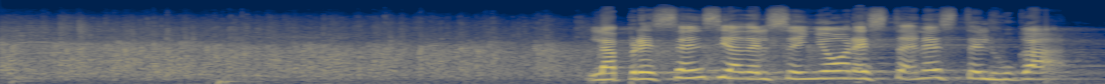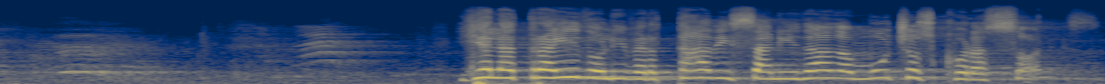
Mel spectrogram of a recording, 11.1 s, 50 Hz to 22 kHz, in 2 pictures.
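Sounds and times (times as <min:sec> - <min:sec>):
audience applauding at a church service: 0:00.0 - 0:03.0
speech: 0:02.9 - 0:05.4, 0:07.8 - 0:10.9.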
